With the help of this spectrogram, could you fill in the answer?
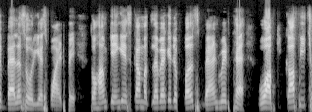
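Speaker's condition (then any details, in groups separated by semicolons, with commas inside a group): No condition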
